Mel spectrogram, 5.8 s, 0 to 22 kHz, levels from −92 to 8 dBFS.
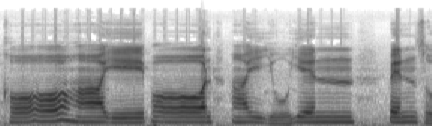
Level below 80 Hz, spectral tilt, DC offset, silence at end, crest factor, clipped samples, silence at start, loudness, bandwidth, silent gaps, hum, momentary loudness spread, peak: -40 dBFS; -5.5 dB/octave; under 0.1%; 0 s; 16 dB; under 0.1%; 0 s; -15 LUFS; 15.5 kHz; none; none; 9 LU; 0 dBFS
